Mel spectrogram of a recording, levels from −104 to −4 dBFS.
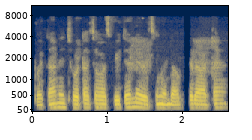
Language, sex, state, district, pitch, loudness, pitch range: Hindi, male, Bihar, Saharsa, 120 Hz, -17 LUFS, 115-125 Hz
